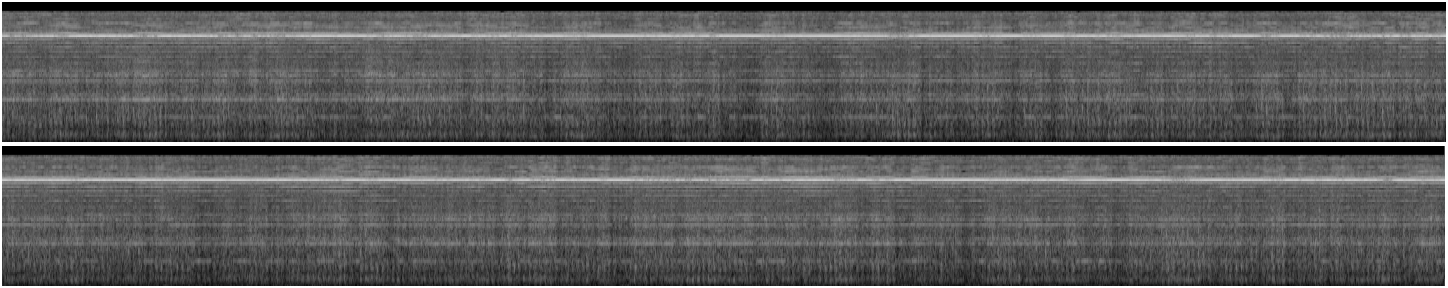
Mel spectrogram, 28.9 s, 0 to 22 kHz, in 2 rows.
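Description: Aérospatiale Gazelle SA341F2 helicopter's Turbomeca Astazou IIIC2 turbine running steadily on the ground with its rotor turning: a constant high-pitched turbine whine over the rotor noise.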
